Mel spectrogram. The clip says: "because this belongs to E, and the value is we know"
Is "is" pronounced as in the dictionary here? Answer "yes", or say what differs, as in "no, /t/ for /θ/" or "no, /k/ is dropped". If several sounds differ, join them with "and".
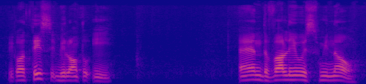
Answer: no, /s/ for /z/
